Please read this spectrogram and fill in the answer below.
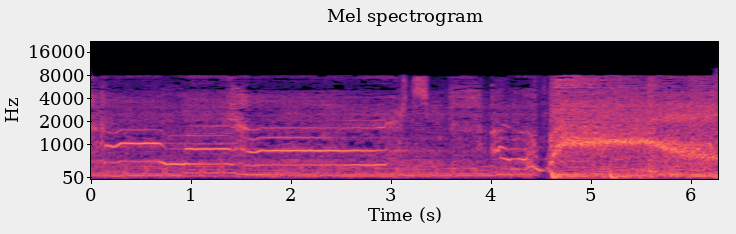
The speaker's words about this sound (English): Basically, a girl screaming at the beginning, just angsty.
